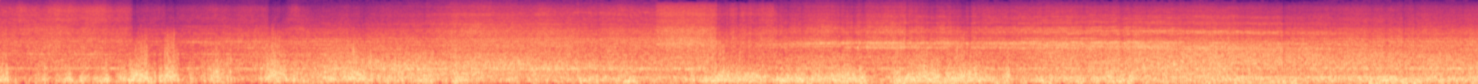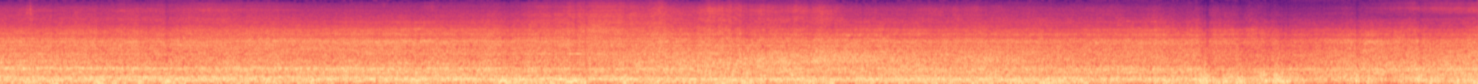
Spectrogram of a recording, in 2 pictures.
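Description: Electric passenger trains running on the tracks below, a steady rumble of wheels on rail with clickety-clack and a high whine for a few seconds about a third of the way through, with wind buffeting the microphone.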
